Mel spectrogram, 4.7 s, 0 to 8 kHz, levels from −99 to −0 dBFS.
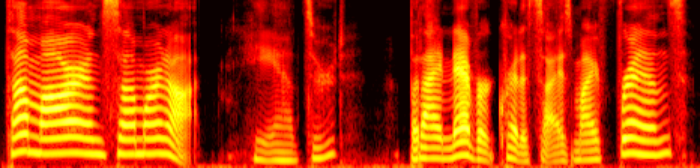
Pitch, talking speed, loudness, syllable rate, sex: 215 Hz, 180 wpm, -19 LUFS, 5.9 syllables/s, female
